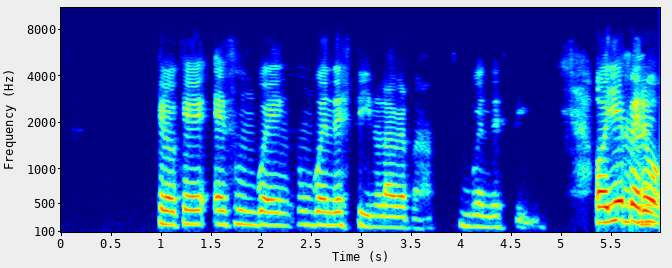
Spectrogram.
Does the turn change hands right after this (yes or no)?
no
